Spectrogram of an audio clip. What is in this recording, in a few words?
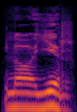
"soon", Sora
